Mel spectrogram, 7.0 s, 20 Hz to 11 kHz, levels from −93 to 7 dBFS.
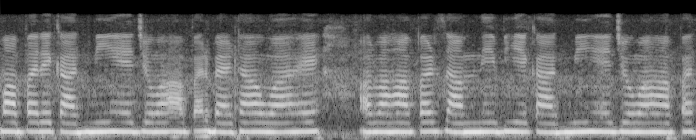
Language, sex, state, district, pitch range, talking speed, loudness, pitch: Hindi, female, Bihar, Patna, 215-225 Hz, 190 wpm, -11 LUFS, 220 Hz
